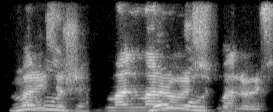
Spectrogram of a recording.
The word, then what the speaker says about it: Montrouge: and then they moved to, how do you pronounce it rightly? Montrouge? Montrouge.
